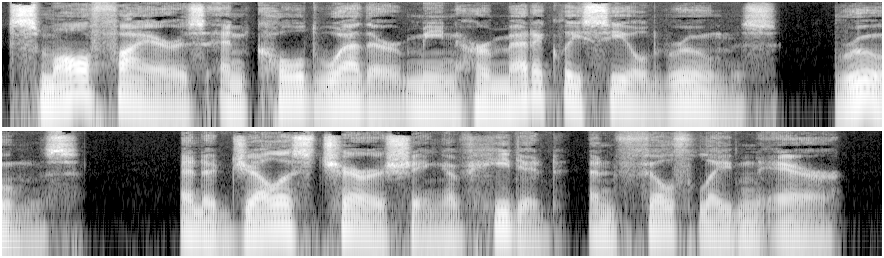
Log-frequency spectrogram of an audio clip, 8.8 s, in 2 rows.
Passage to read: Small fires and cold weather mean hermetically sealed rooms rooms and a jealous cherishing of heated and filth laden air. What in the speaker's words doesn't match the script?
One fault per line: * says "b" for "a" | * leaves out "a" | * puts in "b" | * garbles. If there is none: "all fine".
all fine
